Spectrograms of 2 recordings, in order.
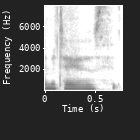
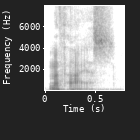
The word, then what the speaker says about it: Matthias: Hi, Matas. I was wondering if you can help me understand if for all who are wondering, my name is pronounced Matias.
